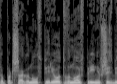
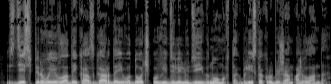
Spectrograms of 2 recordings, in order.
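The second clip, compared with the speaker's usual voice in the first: usual speaking voice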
